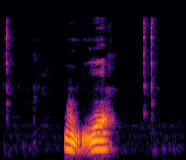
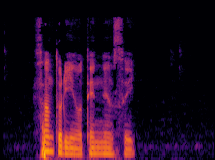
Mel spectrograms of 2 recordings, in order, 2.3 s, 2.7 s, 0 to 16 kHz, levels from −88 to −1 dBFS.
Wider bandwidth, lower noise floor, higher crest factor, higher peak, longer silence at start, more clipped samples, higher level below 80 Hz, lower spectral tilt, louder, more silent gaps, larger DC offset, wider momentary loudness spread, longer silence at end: about the same, 11.5 kHz vs 11.5 kHz; about the same, -69 dBFS vs -69 dBFS; about the same, 18 dB vs 22 dB; about the same, -8 dBFS vs -8 dBFS; first, 0.8 s vs 0.45 s; neither; second, -70 dBFS vs -42 dBFS; about the same, -7 dB/octave vs -6.5 dB/octave; first, -23 LUFS vs -28 LUFS; neither; neither; first, 20 LU vs 14 LU; about the same, 0.9 s vs 1 s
